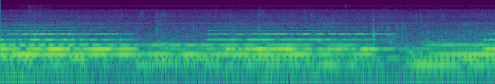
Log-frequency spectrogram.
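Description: Wind band playing slow, sustained brass-led chords, the notes held and changing every second or two, dipping briefly about five seconds in.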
